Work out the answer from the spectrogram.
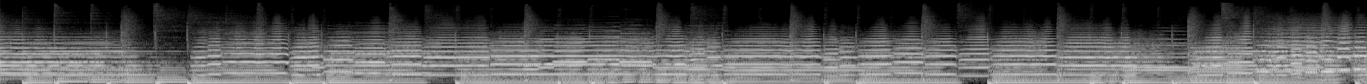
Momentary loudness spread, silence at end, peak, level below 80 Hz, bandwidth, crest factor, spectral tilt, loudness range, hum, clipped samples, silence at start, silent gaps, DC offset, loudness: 4 LU; 0 s; 0 dBFS; -28 dBFS; 18 kHz; 14 dB; -5.5 dB/octave; 2 LU; none; under 0.1%; 0 s; none; under 0.1%; -14 LUFS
